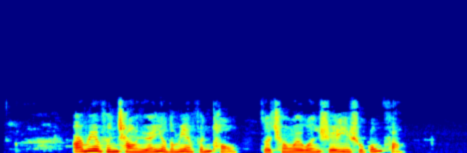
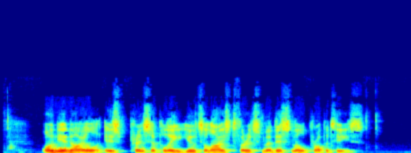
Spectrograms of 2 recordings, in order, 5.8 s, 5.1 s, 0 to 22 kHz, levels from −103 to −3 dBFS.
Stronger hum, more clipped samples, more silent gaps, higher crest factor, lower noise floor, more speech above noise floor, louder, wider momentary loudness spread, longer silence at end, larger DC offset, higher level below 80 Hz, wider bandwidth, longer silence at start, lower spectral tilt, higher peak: neither; neither; neither; about the same, 16 dB vs 18 dB; about the same, -66 dBFS vs -65 dBFS; first, 50 dB vs 42 dB; first, -17 LUFS vs -24 LUFS; about the same, 11 LU vs 13 LU; first, 0.85 s vs 0.6 s; neither; first, -68 dBFS vs -76 dBFS; about the same, 7.6 kHz vs 7.2 kHz; first, 0.9 s vs 0.55 s; second, -4.5 dB/octave vs -6.5 dB/octave; first, -2 dBFS vs -6 dBFS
